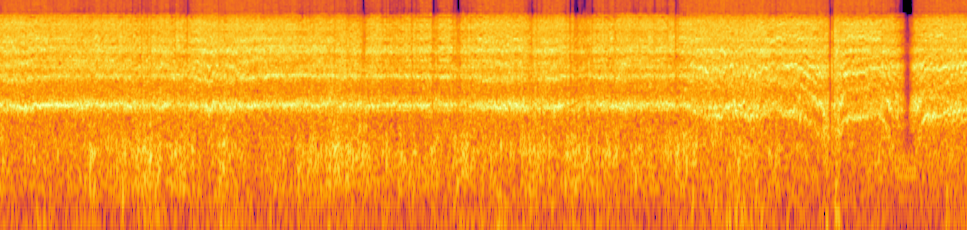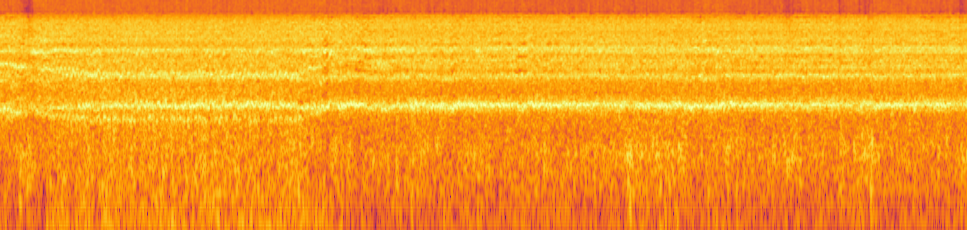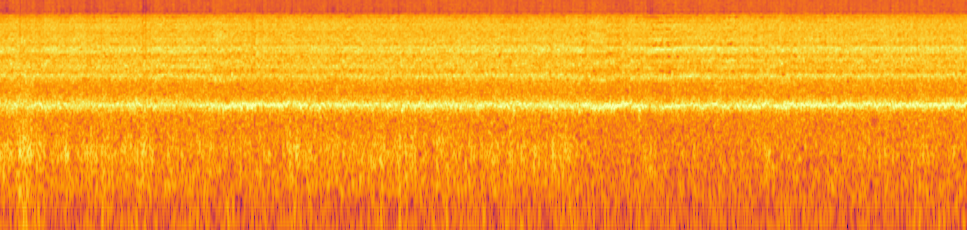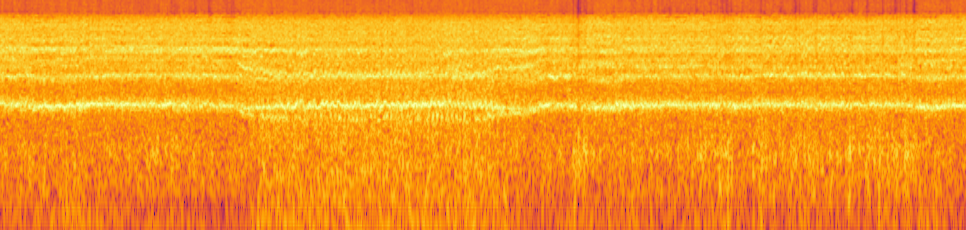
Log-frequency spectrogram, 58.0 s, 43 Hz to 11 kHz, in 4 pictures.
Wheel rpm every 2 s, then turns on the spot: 230, 230, 230, 230, 220, 200, 90, 180, 190, 200, 230, 230, 230, 230, 230, 240, 230, 230, 230, 230, 230, 230, 230, 220, 200, 200, 230, 230, 230.
none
